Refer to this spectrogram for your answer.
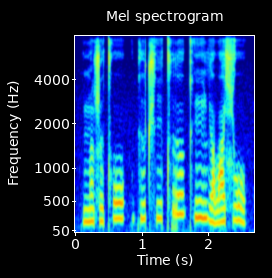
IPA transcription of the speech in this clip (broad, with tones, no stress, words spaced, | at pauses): nɐ̃˨ʂɨ˨tʰo˦ | kʲu˧t͡ʃʰi˧ tʰrɵː˦kʰĩː˧ ʎe˨lˠa˧ ɕo˦˨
